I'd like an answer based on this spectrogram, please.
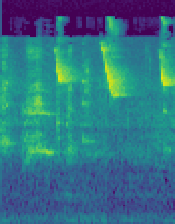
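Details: Newborn smooth-coated otter pup, hungry for milk and held for bottle feeding, gives three sharp, high squeaks, each sliding steeply downward, spaced about half a second apart, with no other clear sounds.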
